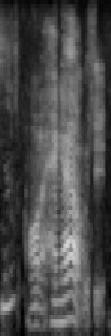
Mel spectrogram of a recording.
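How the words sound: The stress falls on the words hang out. Hanging out is wanted, not another activity. "the focus of the stress is on the action"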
